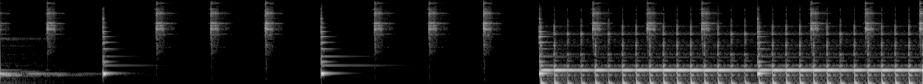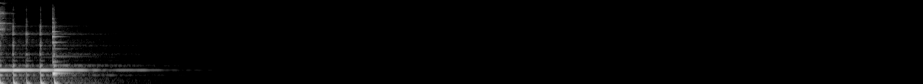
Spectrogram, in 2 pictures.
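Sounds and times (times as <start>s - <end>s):
balafon: 0.0s - 1.3s, 5.4s - 10.6s.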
